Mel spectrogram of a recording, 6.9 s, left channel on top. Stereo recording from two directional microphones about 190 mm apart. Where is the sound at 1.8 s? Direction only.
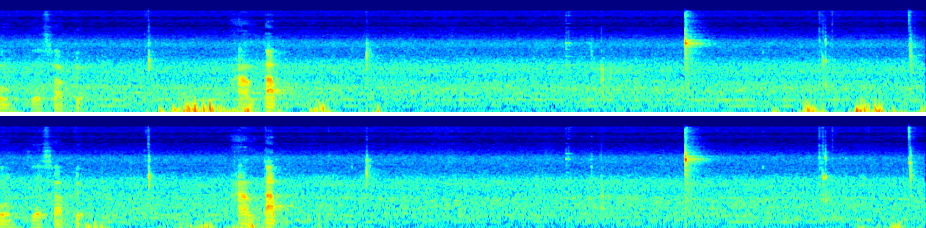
25° right (ahead or behind).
